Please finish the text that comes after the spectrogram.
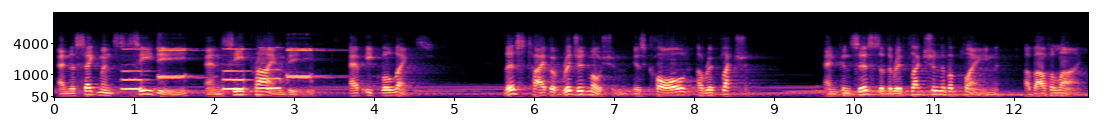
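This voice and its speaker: Slow, deep-voiced man narrating an old film. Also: very animated. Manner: measured, deliberate, precise. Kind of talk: scripted instructional narration. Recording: dull old 16mm film soundtrack, long reverb, loud music.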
